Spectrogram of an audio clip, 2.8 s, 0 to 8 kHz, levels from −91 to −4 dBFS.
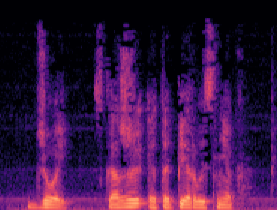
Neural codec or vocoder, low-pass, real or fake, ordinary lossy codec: none; 7.2 kHz; real; MP3, 32 kbps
